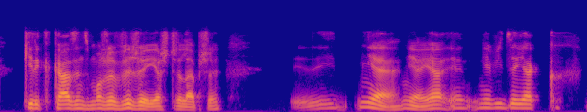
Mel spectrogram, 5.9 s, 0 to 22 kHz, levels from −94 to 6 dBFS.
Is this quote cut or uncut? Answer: cut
